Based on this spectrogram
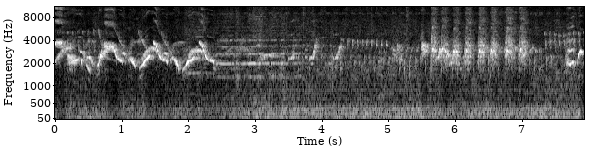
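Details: A big caged Chinese hwamei sings loud rolling, wavering whistles for two seconds, goes quieter, then finishes with a burst of buzzy, rattling notes.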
